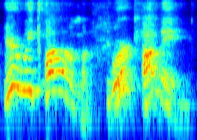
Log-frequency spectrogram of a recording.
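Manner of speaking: high, sing-song redcoat taunt; mock British soldiers. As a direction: tease it like cocky soldiers marching in. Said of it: "So it'd be like".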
